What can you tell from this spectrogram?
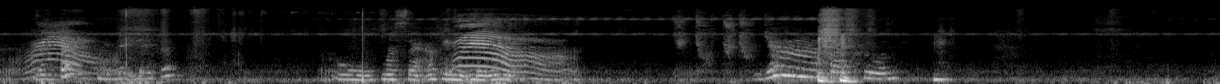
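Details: Domestic cats at home being massaged and played with, giving several harmonic meows with rising and falling pitch, spaced a few seconds apart, mixed with a woman talking softly in a small room.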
